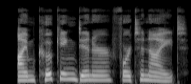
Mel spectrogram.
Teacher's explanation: The stress is on cooking and tonight.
